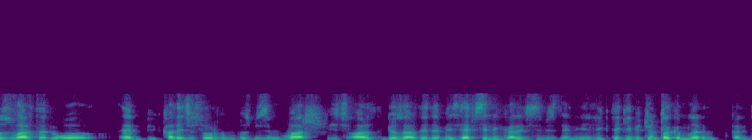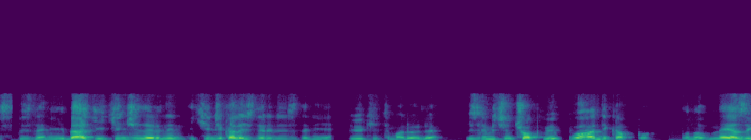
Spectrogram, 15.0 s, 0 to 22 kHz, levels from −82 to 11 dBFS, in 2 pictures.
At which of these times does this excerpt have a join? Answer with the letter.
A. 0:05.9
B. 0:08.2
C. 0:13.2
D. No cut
D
